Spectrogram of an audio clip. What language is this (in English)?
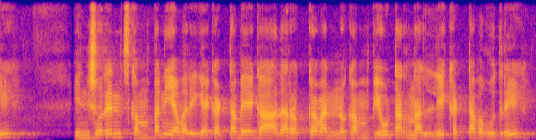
Kannada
